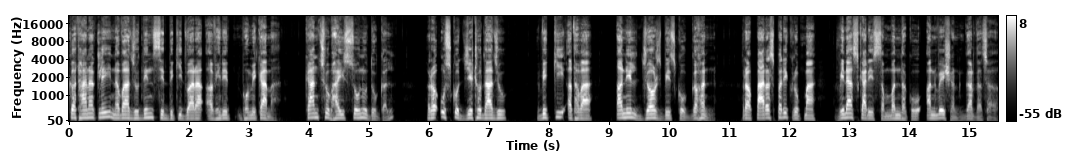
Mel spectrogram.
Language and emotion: Nepali, neutral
